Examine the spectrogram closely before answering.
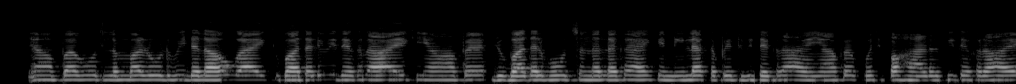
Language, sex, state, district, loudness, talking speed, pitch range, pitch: Hindi, female, Chhattisgarh, Rajnandgaon, -34 LUFS, 235 wpm, 200-210 Hz, 205 Hz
